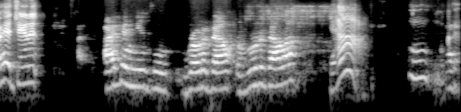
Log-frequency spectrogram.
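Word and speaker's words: RutaVaLa: for sleep go ahead janet i've been using rudabella yeah that's how you pronounce it yep and and that is almost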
